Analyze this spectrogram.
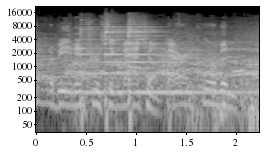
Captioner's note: bell ringing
